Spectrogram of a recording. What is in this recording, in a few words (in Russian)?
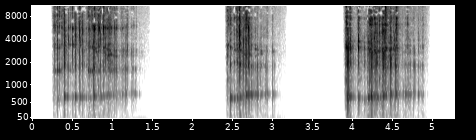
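звук льда в стакане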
